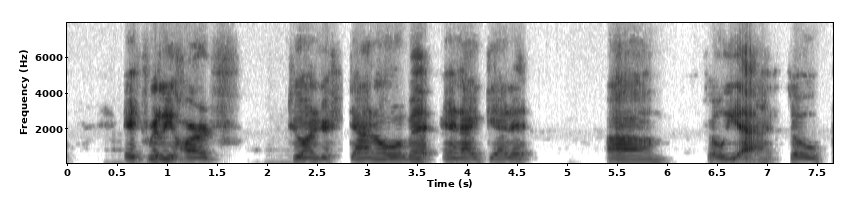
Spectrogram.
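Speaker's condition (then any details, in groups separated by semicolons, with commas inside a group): Cerebral palsy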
